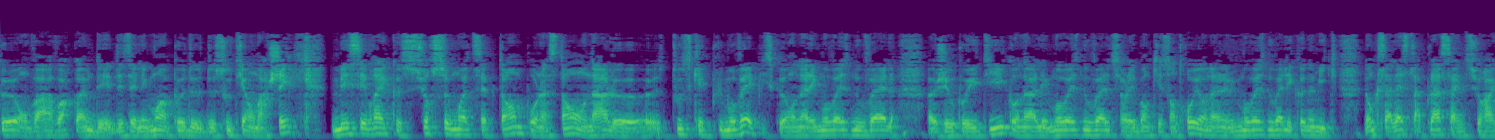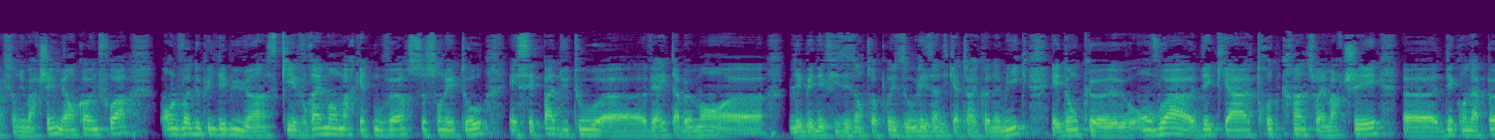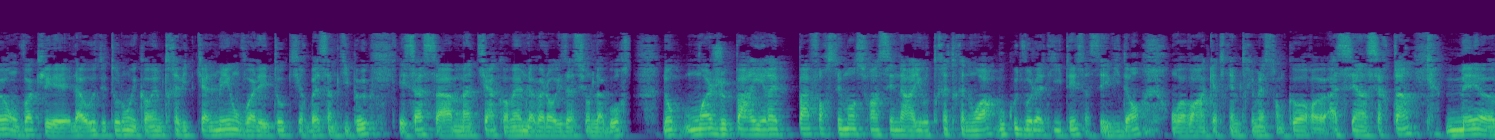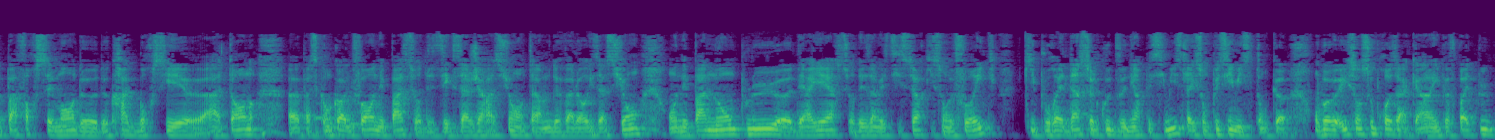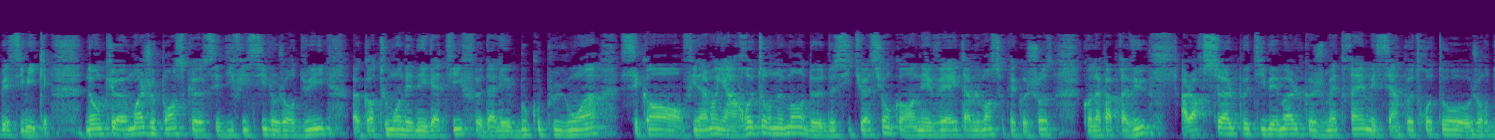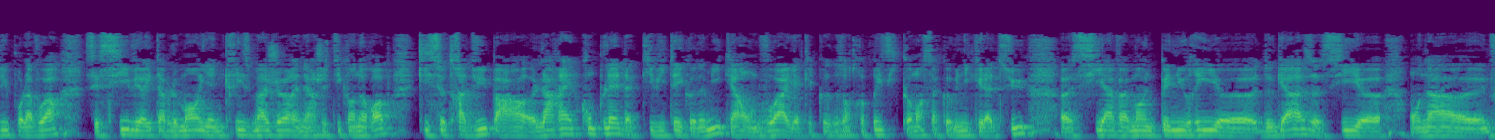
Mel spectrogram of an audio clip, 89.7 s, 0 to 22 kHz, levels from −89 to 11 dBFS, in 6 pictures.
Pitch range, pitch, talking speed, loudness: 95-110 Hz, 100 Hz, 235 wpm, -18 LUFS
